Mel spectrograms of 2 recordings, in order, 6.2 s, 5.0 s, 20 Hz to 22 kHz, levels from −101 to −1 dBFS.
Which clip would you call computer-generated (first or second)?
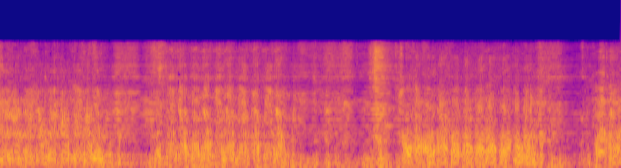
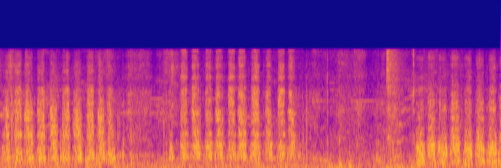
first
